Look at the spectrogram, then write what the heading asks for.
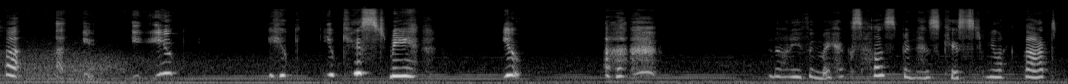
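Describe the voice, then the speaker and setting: Woman voicing a high-pitched, stammering shy ghost woman. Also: a little mellow, soft background music. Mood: flustered, startled. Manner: stammering, hesitant, halting with repeated words. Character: shy, flustered female slit-mouthed ghost, self-loathing, tender. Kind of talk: romantic audio roleplay addressed to listener.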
